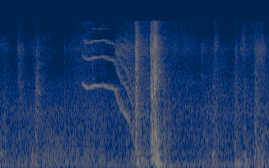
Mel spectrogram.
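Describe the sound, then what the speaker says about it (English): Indoor door being shut, a soft rustle and brief squeaking slide followed by a solid closing thud and a few light knocks afterward, fairly quiet and close. "Let me close this door."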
